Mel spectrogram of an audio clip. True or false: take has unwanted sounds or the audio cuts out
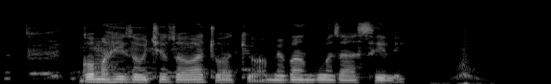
true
